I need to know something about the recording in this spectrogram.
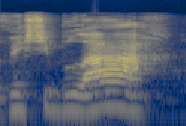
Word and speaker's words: vestibular: Então a palavra, por exemplo, vestibular, a sílaba aí que é a mais forte, a que se prolonga mais, é o lar, né?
